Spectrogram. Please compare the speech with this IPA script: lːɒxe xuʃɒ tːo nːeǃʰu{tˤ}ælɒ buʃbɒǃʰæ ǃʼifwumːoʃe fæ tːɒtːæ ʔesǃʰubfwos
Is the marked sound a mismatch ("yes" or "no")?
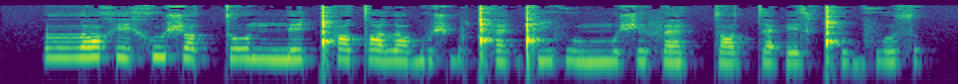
no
